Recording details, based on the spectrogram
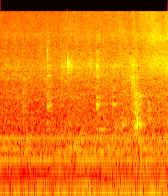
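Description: Curry simmering and frying in a pan in a home kitchen, a steady close sizzle with soft stirring scrapes throughout, no voices.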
